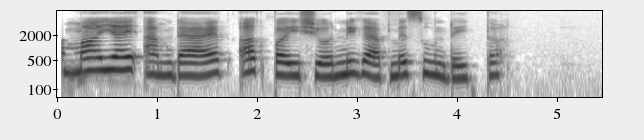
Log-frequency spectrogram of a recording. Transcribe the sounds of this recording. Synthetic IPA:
a˨ma˦ja˦jɪ˦a˨mda˨ɛ˦t̪ɔ˦kpa˨i˨ʃjo˨nːi˦ɡa˨pme˦su˦nde˨t̪ɔ˦

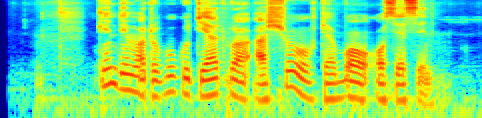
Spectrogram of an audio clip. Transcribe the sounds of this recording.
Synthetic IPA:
ki˦ndi˦ma˨tu˨pu˦ku˨ti˨a˦twa˨ʔa˨ʃo˦tɛ˨ɓɔ˦ʔɔ˨sɛ˦sɛ̰˨n

